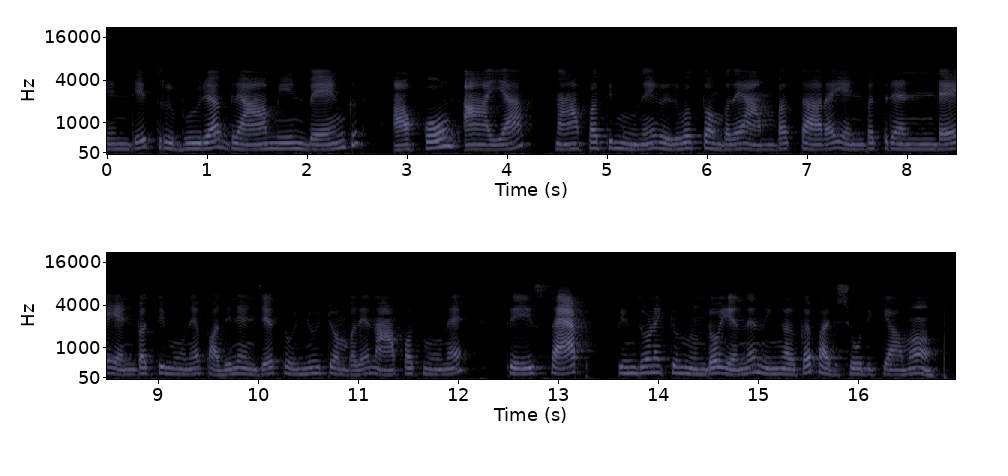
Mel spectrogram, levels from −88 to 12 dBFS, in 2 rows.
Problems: low volume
